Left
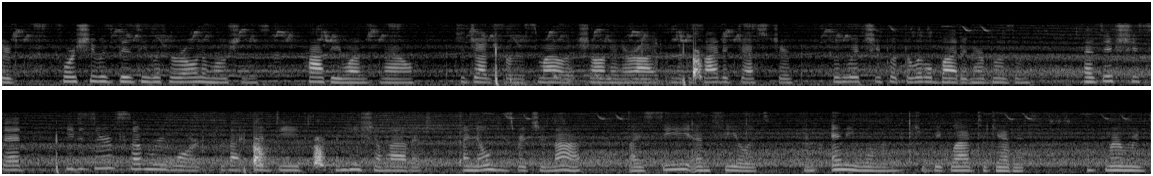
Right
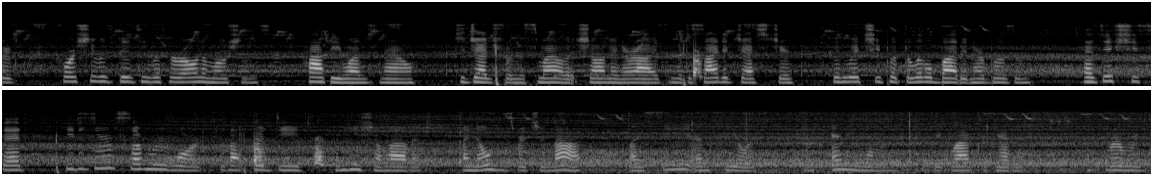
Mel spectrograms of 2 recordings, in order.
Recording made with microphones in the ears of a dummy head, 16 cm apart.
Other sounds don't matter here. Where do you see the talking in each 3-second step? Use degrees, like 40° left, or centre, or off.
20° left, 10° right, centre, 10° left, 20° left, 20° left, 30° left, 40° left.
